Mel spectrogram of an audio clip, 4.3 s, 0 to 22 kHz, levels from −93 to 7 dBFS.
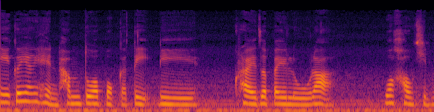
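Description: DECT cordless phone buzz throughout: a nearby handset or base emits radio bursts at 100 Hz, rectified by the audio circuit, leaving a thin harmonic buzz well below the speech.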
